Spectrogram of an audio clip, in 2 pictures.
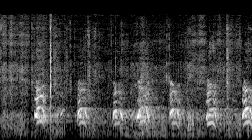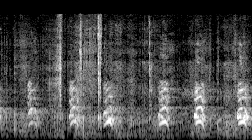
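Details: Treeing Walker Coonhound named Clover, barking repeatedly at a steady pace, each bark a short harmonic burst with a slight downward slide, fainter and somewhat distant with some background noise.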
